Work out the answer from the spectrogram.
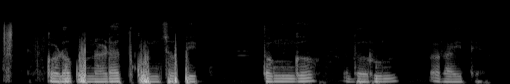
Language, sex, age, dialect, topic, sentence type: Marathi, male, 25-30, Varhadi, agriculture, question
